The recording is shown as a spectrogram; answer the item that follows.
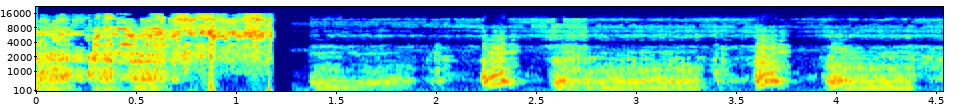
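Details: Fighting Tibetan Mastiff set against a wolf: after a loud noisy start, separate throaty growls of about half a second each come in uneven bursts with brief silences between them.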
